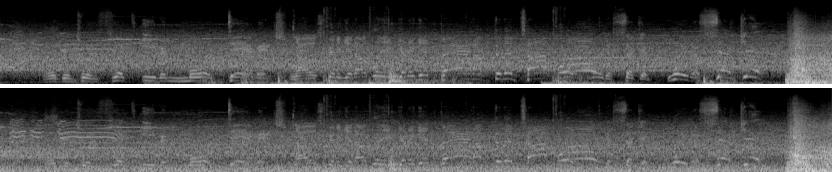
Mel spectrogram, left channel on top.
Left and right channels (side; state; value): right; noise; rumble, 4 dB below the sound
